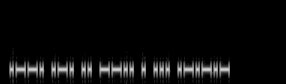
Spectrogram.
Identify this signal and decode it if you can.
Morse code, heard as a keyed tone, about 40 wpm, 700 Hz. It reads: PRIZES.
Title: Pangram Challenge v2 - 40wpm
